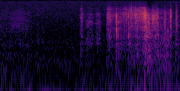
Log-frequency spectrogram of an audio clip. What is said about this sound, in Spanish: Y, sí, ese fue un ruido de hoja.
